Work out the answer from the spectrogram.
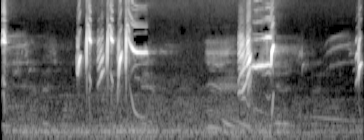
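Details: Caged European goldfinch singing while a breeding cage is prepared: short bursts of bright, twittering, high notes with a few sliding whistles, separated by pauses, over a faint low hum.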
